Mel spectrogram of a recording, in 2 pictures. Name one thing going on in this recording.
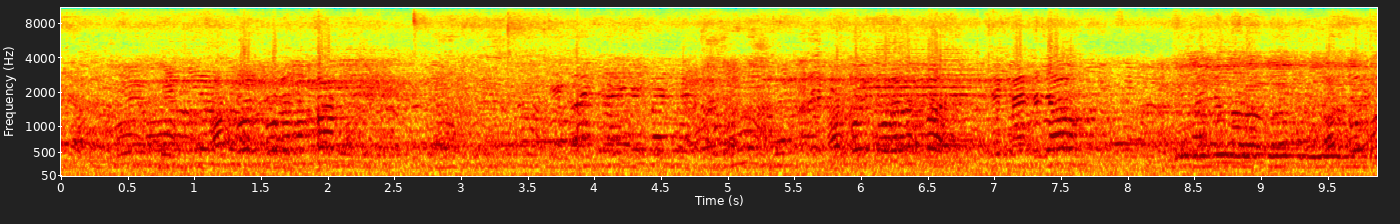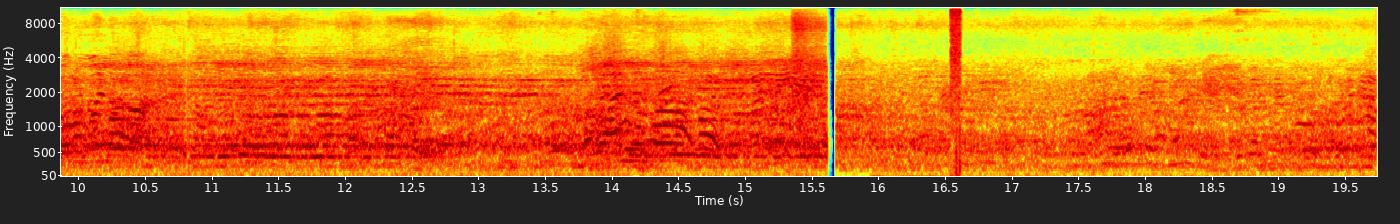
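Many voices of a crowd chatter in a large echoing hall.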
